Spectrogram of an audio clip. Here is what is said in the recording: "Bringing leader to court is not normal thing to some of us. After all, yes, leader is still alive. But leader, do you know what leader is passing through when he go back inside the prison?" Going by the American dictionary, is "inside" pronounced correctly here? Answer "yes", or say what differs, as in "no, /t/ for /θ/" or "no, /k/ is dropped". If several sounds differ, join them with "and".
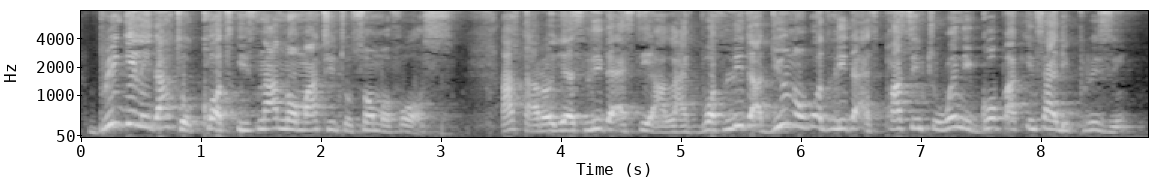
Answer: yes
